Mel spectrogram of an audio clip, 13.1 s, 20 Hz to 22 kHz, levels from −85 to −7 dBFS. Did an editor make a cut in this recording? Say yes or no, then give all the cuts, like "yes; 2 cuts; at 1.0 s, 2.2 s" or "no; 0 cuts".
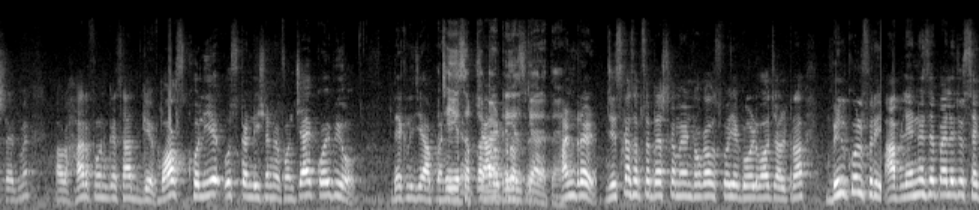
yes; 3 cuts; at 2.1 s, 7.9 s, 11.8 s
